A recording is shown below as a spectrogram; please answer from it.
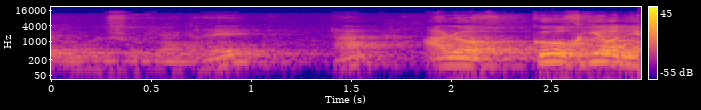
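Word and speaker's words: chorion: des habitants, se dit Korion. C-H-O-R-I-O-N. Korion. Donc C-H-O-R-I-O-N. Korion. Alors, bon, ça se prononce, le CH se prononce que, parce que c'est la lettre qui en grec.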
